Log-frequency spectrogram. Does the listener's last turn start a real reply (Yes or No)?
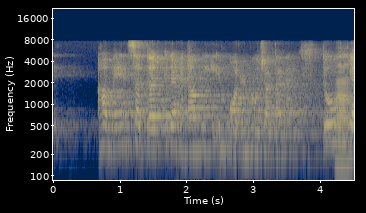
No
